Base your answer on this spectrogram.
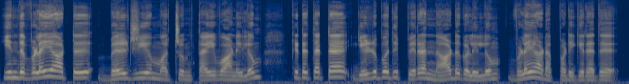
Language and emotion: Tamil, neutral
